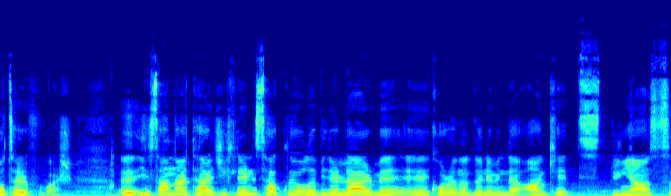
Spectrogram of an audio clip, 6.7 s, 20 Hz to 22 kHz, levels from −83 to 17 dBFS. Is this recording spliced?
yes; 1 cut; at 4.3 s

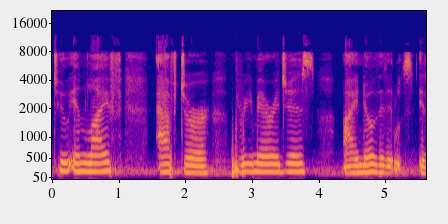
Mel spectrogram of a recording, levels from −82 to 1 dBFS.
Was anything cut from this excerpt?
yes; 1 cut; at 4.3 s

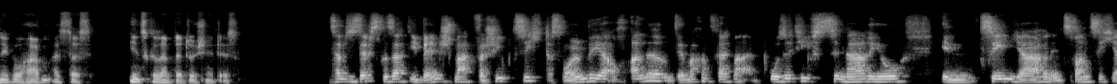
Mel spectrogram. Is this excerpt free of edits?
yes; 0 cuts

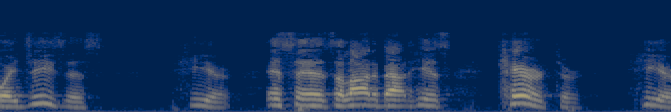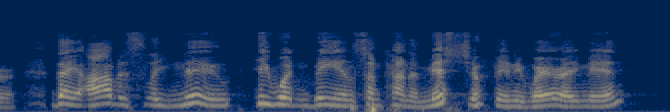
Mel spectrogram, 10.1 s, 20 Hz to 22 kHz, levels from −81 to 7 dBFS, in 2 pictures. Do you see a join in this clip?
no; 0 cuts

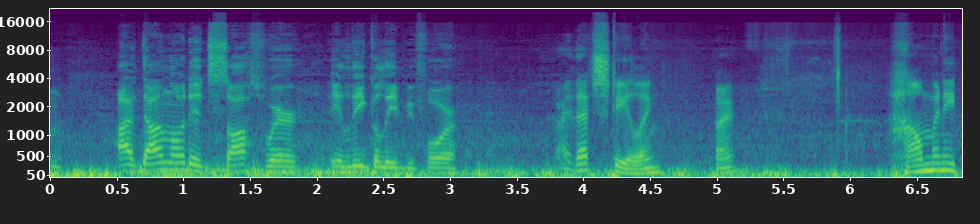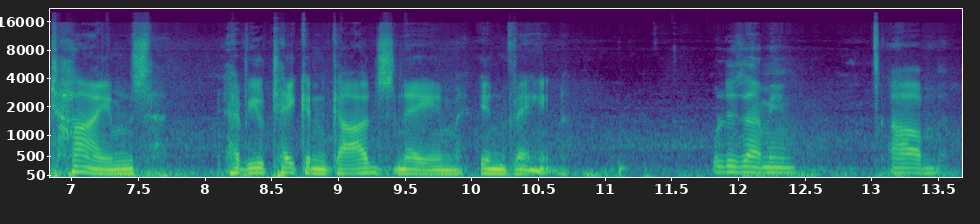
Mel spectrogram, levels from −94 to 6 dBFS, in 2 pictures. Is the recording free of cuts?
yes; 0 cuts

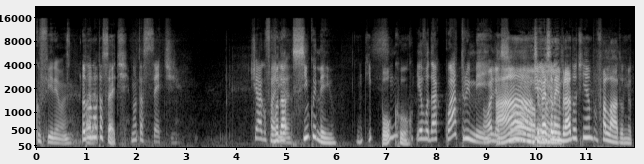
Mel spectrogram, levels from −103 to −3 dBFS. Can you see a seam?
yes; 2 cuts; at 7.5 s, 10.0 s

